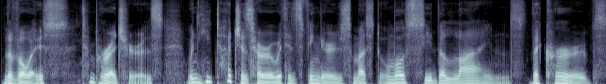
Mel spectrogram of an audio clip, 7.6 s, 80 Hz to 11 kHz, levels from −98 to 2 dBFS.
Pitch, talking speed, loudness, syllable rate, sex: 105 Hz, 135 wpm, -18 LUFS, 3.9 syllables/s, male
